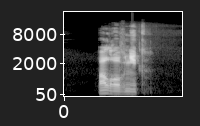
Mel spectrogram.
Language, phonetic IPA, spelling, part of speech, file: Russian, [pɐˈɫovnʲɪk], половник, noun, Ru-половник.ogg
- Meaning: ladle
